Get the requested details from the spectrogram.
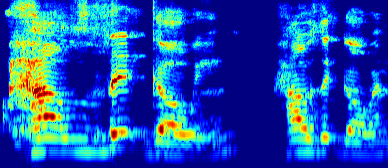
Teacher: Remember, the G is dropped. The G is dropped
